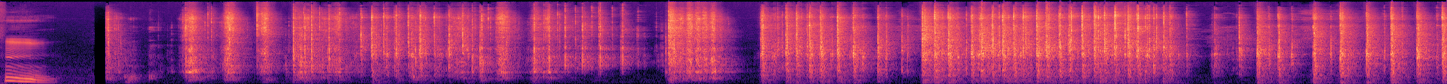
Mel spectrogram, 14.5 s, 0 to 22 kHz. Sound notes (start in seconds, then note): 1.8 moves mouse and randomly knocks on keyboard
